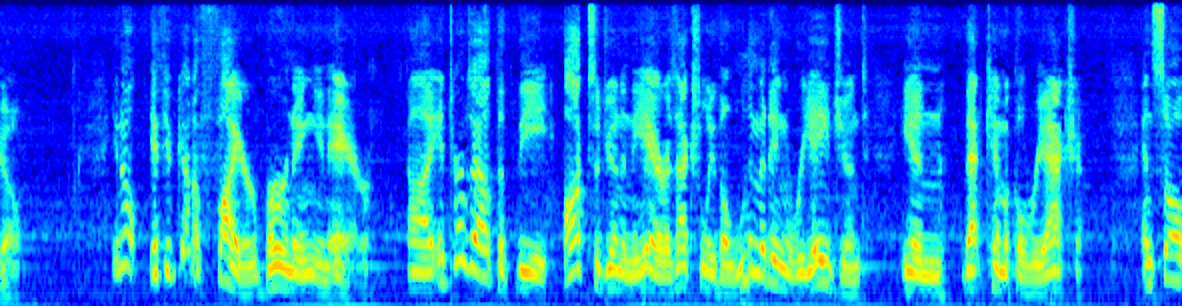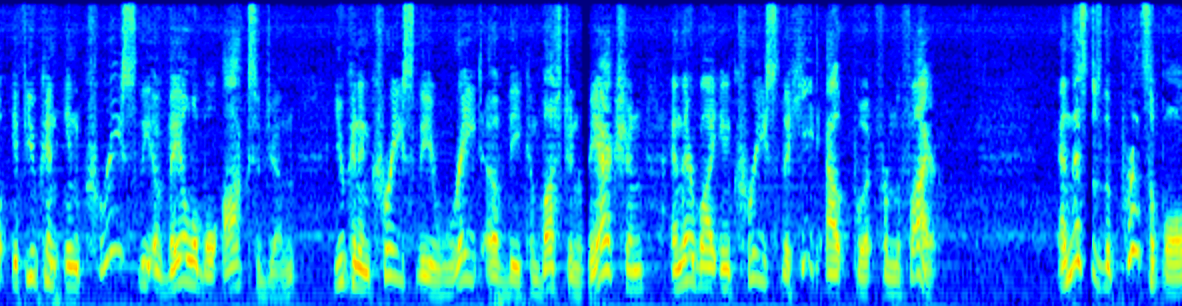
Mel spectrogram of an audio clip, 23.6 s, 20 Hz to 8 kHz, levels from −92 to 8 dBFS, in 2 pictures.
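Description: A brief smear at 6.42 to 6.45 s, and another at 7.43 to 7.49 s, are short concealed packet loss. About 20 and 40 ms never arrived, and the decoder extended the preceding sound to fill each gap.

At 17.61 to 17.72 s the sound hangs on and fades, then resumes further on. This is a burst of packet loss. About 80 ms went missing, and the receiver stretched and attenuated the last audio across the gap.

A similar short wobble at 19.06 to 19.11 s is another concealed loss of about 40 ms.

At 22.65 to 22.85 s a second burst of packet loss bridges about 60 ms with a fading continuation, and a sliver of audio is skipped when playback resumes.

Throughout, nothing is heard above 8 kHz, which fits a wideband call codec such as G.722.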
